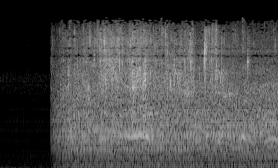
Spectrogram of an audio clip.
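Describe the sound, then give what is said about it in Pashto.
Water gushing from a solar-powered pump drawing from a hand-dug well thirty metres deep in Khost: a sudden onset, then a loud, steady splashing rush, with a faint voice just before it starts. “دا اوبه د واټر پمپ په وسیله د لمریزې برېښنا په مټ له دېرش متره ژور کیندل شوي څانه را ایستل کیږي.”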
